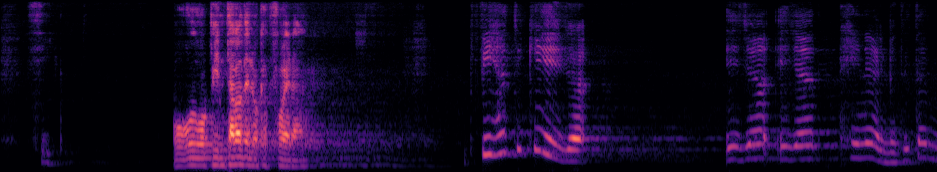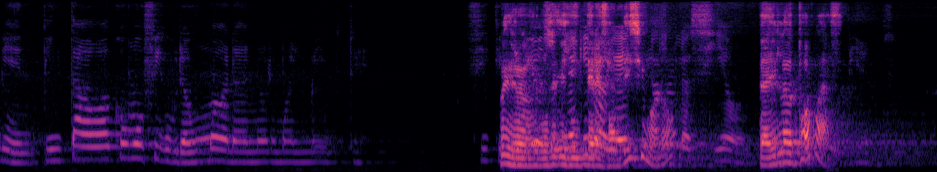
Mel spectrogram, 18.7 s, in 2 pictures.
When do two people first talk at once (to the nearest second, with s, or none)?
14 s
